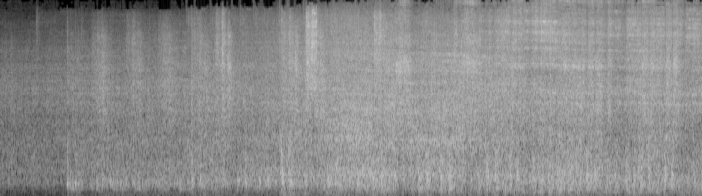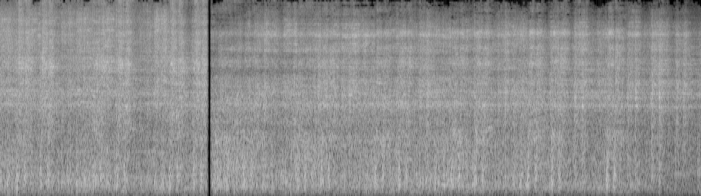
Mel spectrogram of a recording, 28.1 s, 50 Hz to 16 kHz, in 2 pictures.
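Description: Freight train passing: a pair of JR Freight DD51 diesel-hydraulic locomotives draws near and goes by, followed by a long run of empty Koki container flatcars rumbling and clattering over the rail joints. The sound builds over the first few seconds and stays loud, with a brief dropout about two-thirds of the way through.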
